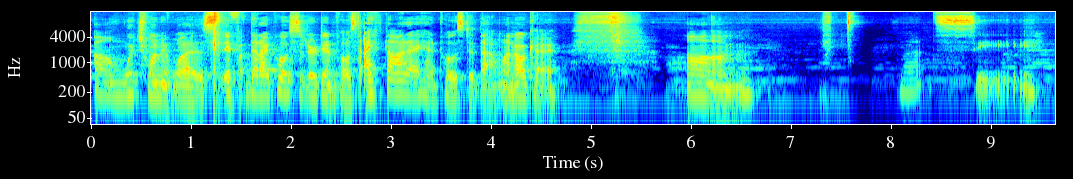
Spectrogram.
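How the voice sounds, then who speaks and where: With music in the background, a woman speaks very slowly in a fairly low pitch, her intonation lively and her speech broken by long, frequent pauses. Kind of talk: casual live stream chat. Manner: chatty, hesitant with fillers.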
